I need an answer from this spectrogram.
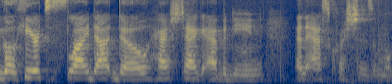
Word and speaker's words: Abedin: So you go to Slido, and it's hashtag, and I've always heard Abedin.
